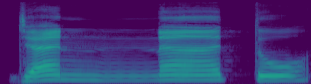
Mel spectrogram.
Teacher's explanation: Jannatu, di sini ada nun yang bertanda syaddah, so saya dah terangkan nun yang bertanda syaddah atau nun kita tekankan merupakan wajib dengung, wajibul ghunnah. Nun yang kita warnakan warna merah, syaddah ni warna merah kerana dia ada kelainan sedikit dengan syaddah yang lain.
